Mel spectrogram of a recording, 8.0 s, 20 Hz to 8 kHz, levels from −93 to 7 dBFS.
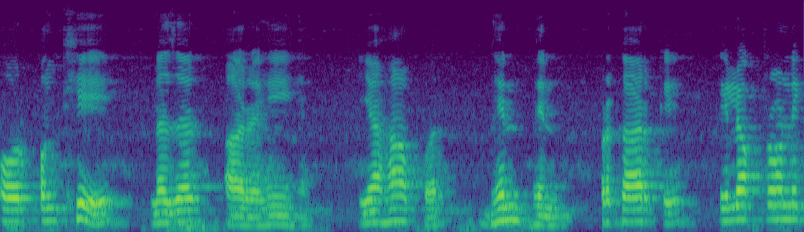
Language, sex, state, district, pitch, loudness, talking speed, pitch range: Hindi, male, Rajasthan, Bikaner, 150 Hz, -17 LUFS, 105 wpm, 130-165 Hz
